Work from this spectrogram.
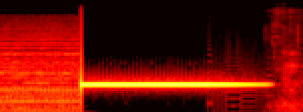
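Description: A phone timer sounds a single sustained electronic beep, a clean steady tone lasting over a second after a soft background hum, then cutting off.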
